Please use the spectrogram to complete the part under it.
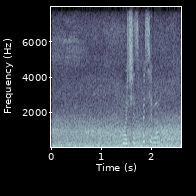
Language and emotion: Russian, positive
